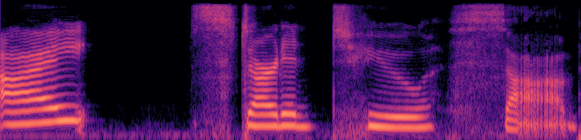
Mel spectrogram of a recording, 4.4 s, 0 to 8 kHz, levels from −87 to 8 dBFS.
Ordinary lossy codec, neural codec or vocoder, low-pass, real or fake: AAC, 48 kbps; codec, 16 kHz, 16 kbps, FunCodec, trained on LibriTTS, 50 frames a second; 7.2 kHz; fake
